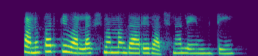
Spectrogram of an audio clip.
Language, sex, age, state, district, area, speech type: Telugu, female, 30-45, Andhra Pradesh, Krishna, urban, conversation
